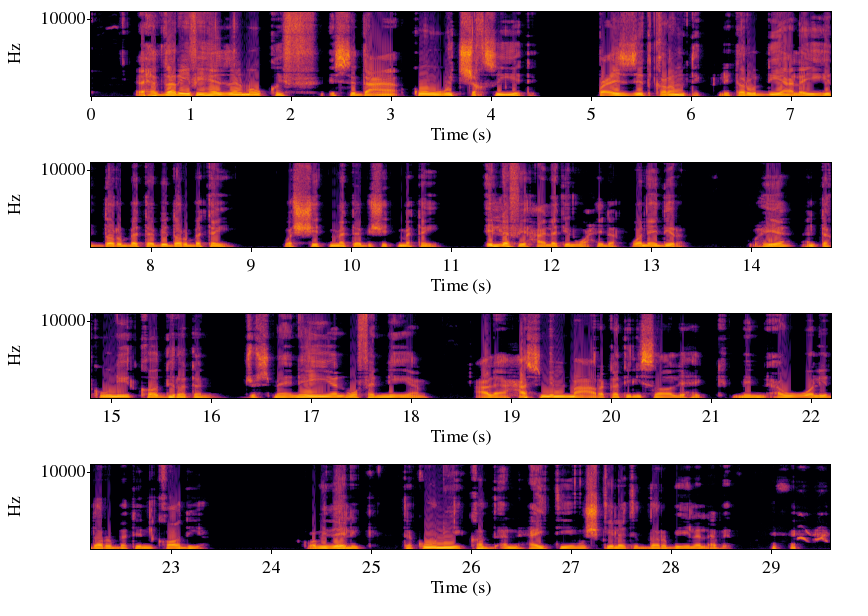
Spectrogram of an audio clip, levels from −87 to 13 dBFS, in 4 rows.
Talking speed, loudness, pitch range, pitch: 85 wpm, -11 LUFS, 100-125 Hz, 110 Hz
